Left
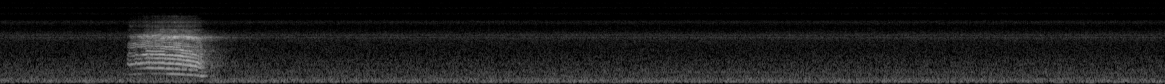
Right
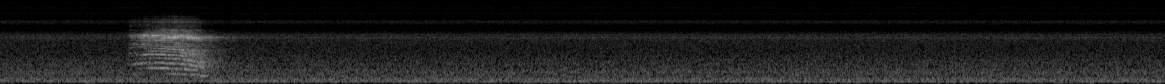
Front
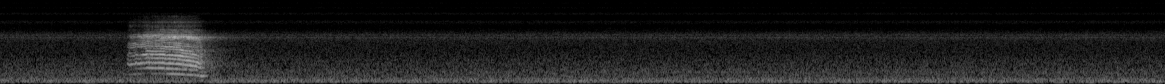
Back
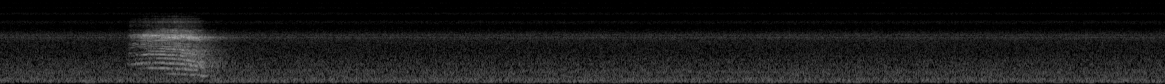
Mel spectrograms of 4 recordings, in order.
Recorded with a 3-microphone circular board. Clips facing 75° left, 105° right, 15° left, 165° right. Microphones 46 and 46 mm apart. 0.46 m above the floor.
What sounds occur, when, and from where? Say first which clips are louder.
1.3 s a cat meowing: left 6 dB, front 6 dB; 45° left, 1.1 m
